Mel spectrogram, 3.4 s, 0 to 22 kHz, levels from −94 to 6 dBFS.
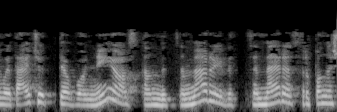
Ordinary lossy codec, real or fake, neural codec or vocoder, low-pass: MP3, 32 kbps; real; none; 10.8 kHz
